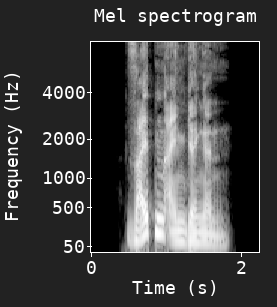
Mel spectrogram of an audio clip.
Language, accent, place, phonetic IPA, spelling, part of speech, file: German, Germany, Berlin, [ˈzaɪ̯tn̩ˌʔaɪ̯nɡɛŋən], Seiteneingängen, noun, De-Seiteneingängen.ogg
- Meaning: dative plural of Seiteneingang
